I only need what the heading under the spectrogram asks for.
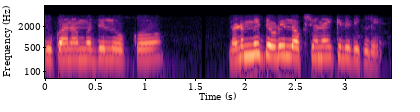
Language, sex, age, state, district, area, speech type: Marathi, female, 18-30, Maharashtra, Gondia, rural, conversation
